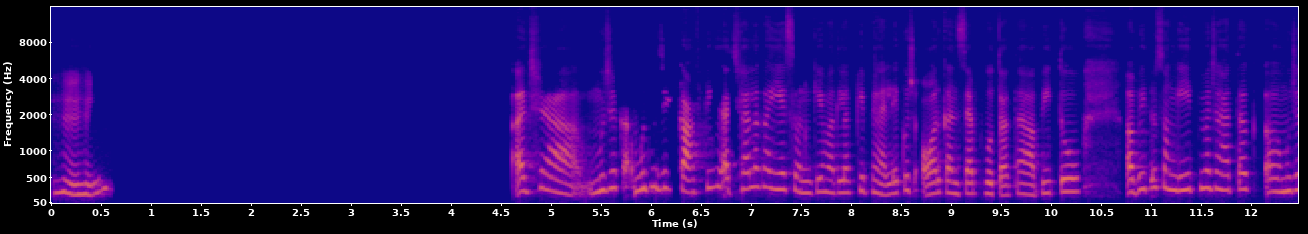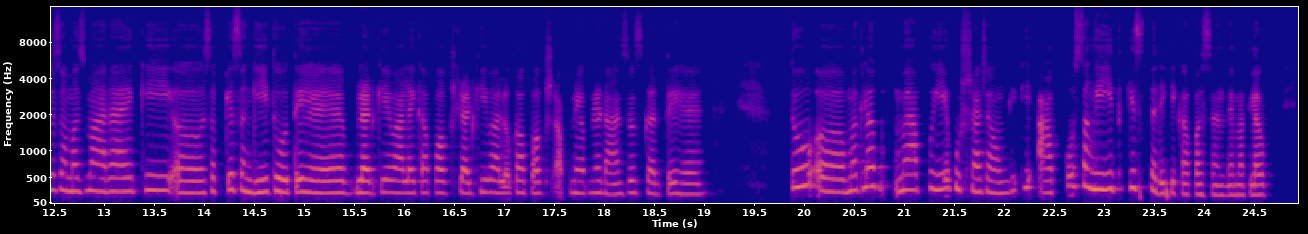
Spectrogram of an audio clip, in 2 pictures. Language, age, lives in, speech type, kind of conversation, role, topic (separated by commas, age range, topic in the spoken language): Hindi, 25-29, India, conversation, podcast, host, Shaadi ke functions mein aapki family ka group mahaul kaisa hota hai?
